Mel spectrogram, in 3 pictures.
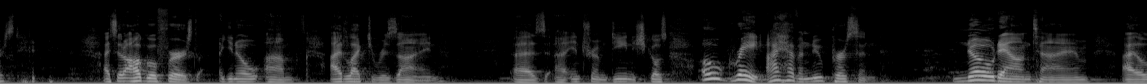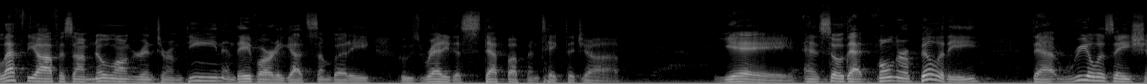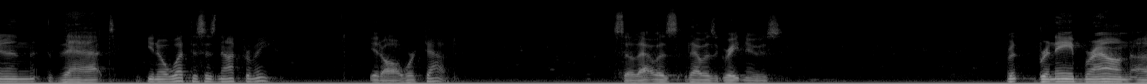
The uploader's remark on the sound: This talk was recorded live at the Center for Spiritual Living Prescott.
